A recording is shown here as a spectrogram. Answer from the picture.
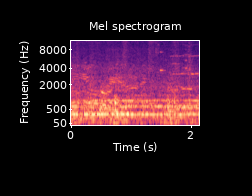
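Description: Passenger train rolling slowly into a station, heard from on board, with a steady pitched tone held throughout over the low rumble of the running gear.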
